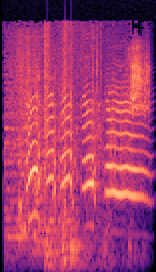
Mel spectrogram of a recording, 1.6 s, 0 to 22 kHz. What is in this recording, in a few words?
hahahahaha; hl2dm; oppressive territory; mask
